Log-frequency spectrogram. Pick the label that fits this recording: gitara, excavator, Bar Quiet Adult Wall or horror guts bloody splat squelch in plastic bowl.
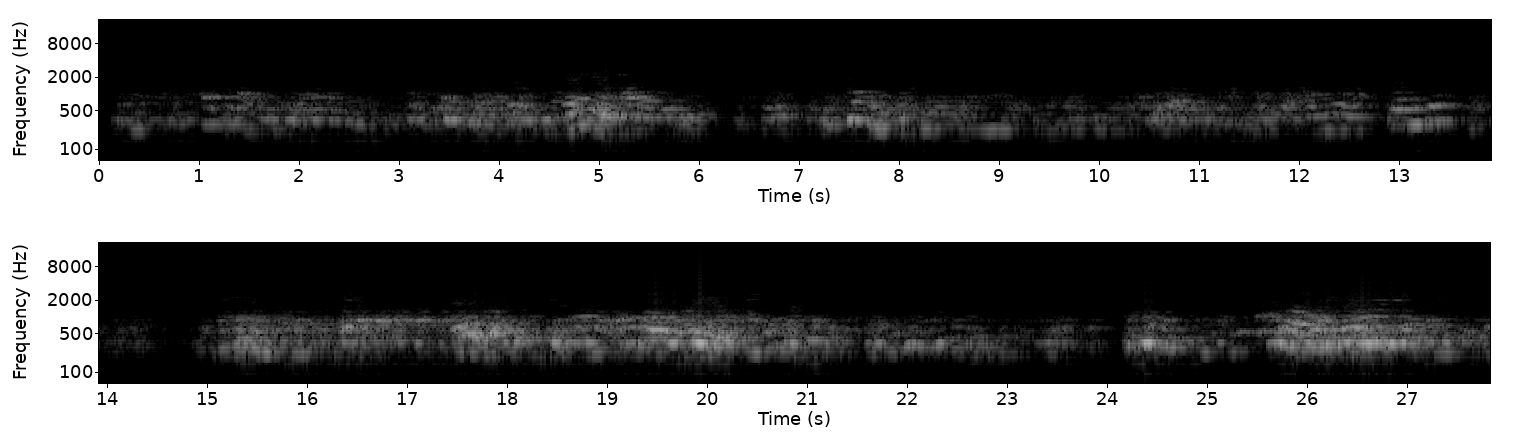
Bar Quiet Adult Wall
